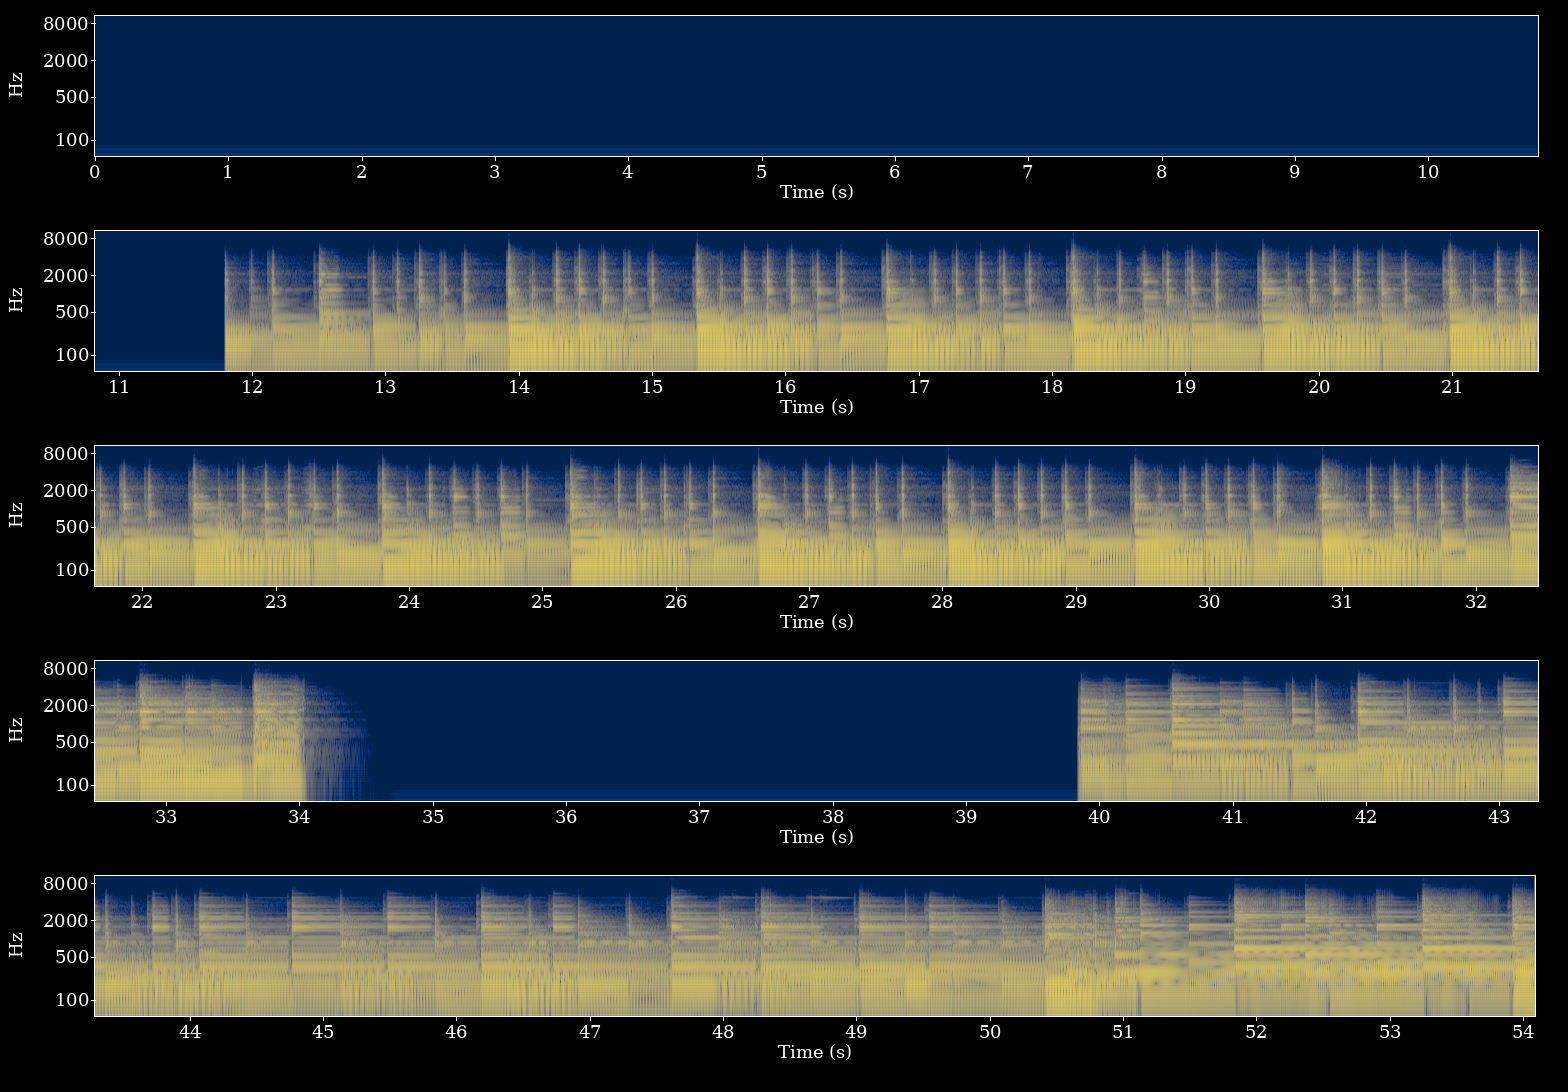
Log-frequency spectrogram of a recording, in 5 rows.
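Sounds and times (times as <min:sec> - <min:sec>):
clean guitar: 0:11.8 - 0:34.2, 0:39.9 - 0:54.0.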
